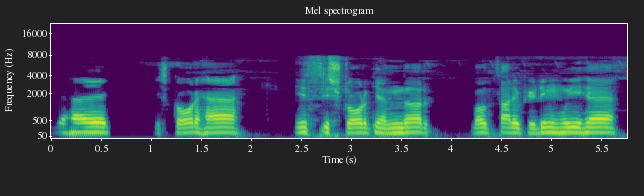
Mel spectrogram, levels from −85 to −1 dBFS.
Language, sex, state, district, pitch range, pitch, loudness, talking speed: Hindi, male, Uttar Pradesh, Saharanpur, 130-140 Hz, 135 Hz, -13 LUFS, 125 wpm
